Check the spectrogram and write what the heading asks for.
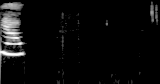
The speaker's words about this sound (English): They were covered in fur and had whiskers just like a kitty. Meow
